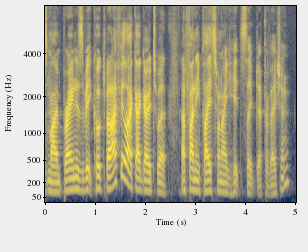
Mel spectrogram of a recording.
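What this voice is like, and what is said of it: Worn-out, strained voice. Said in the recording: “Your voice is gone. ... my voice is a bit cooked. I spoke for 24 hours.”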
